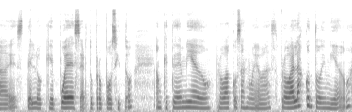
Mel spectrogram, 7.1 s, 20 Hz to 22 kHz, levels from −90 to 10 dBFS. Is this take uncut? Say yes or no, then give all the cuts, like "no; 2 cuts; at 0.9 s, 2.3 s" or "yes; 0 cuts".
no; 1 cut; at 3.0 s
